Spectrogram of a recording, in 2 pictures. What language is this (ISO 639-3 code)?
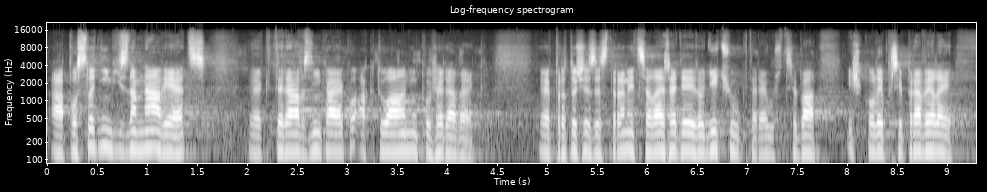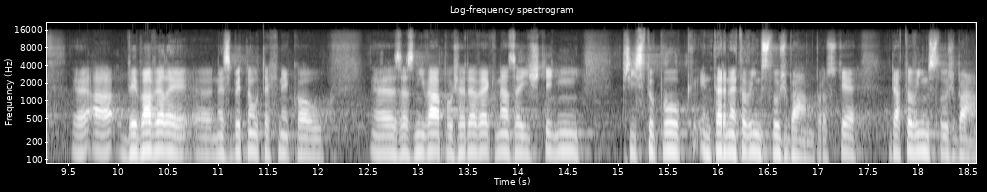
ces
